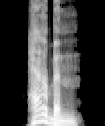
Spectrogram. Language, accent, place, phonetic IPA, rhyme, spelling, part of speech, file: German, Germany, Berlin, [ˈhɛʁbəm], -ɛʁbəm, herbem, adjective, De-herbem.ogg
- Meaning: strong dative masculine/neuter singular of herb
